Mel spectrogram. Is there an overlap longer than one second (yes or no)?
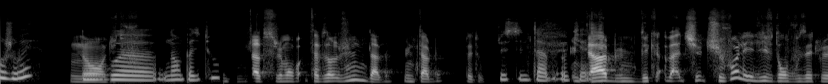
no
